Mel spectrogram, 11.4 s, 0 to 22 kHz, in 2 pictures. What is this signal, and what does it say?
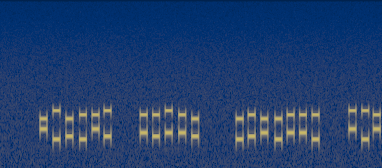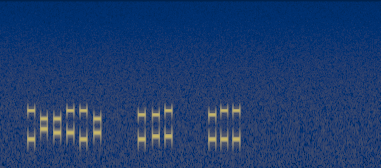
DTMF, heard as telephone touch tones, dialled by hand, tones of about 110 ms. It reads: *34206 85984 1571882 #30 3*7937 256 233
